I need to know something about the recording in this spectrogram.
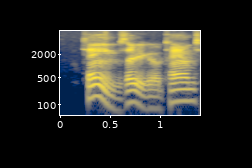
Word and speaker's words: Thames: Oh, the Thames. Thames, there you go. Thames. How do you pronounce it?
